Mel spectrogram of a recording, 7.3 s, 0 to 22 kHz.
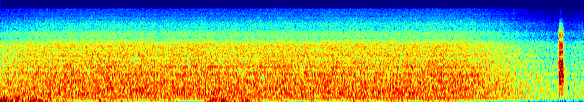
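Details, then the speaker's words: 1996 Lexus LS400 engine idling: a smooth, even hum with a low steady drone and no knocks or ticks; the engine runs great with no problems. "So like I said, the engine runs great. So there's no problems with it."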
